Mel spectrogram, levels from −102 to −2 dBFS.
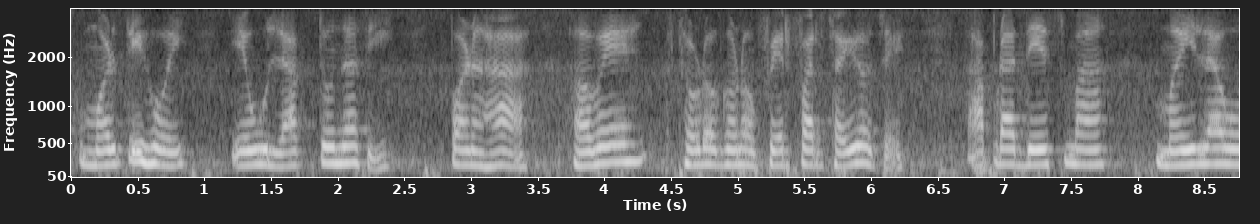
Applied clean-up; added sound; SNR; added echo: none; none; none; none.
